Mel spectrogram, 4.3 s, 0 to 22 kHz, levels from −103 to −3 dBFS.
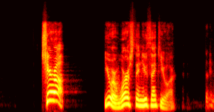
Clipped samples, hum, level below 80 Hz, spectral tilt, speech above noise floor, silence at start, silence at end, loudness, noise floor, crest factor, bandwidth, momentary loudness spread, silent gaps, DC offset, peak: under 0.1%; none; -76 dBFS; -5 dB/octave; 42 dB; 0.85 s; 0.85 s; -23 LUFS; -64 dBFS; 20 dB; 11.5 kHz; 16 LU; 1.77-2.08 s; under 0.1%; -4 dBFS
